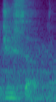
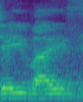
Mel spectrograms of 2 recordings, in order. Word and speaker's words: Jvice: So, what I did, I substituted the U's with V's. So legally, it's spelled a totally different word. So it's really. It's really Juice Up. J Vice.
